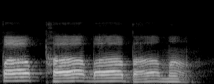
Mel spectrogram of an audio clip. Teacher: इनका उच्चारण होठ से होता है, यानी होठों के स्पर्श से ये बोले जाते हैं, इसलिए इन्हें ओष्ठ्य व्यंजन कहते हैं।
